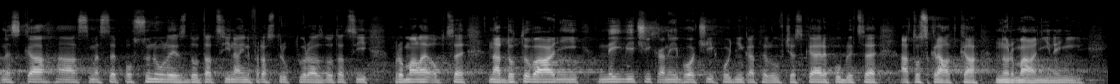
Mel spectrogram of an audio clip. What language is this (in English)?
Czech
